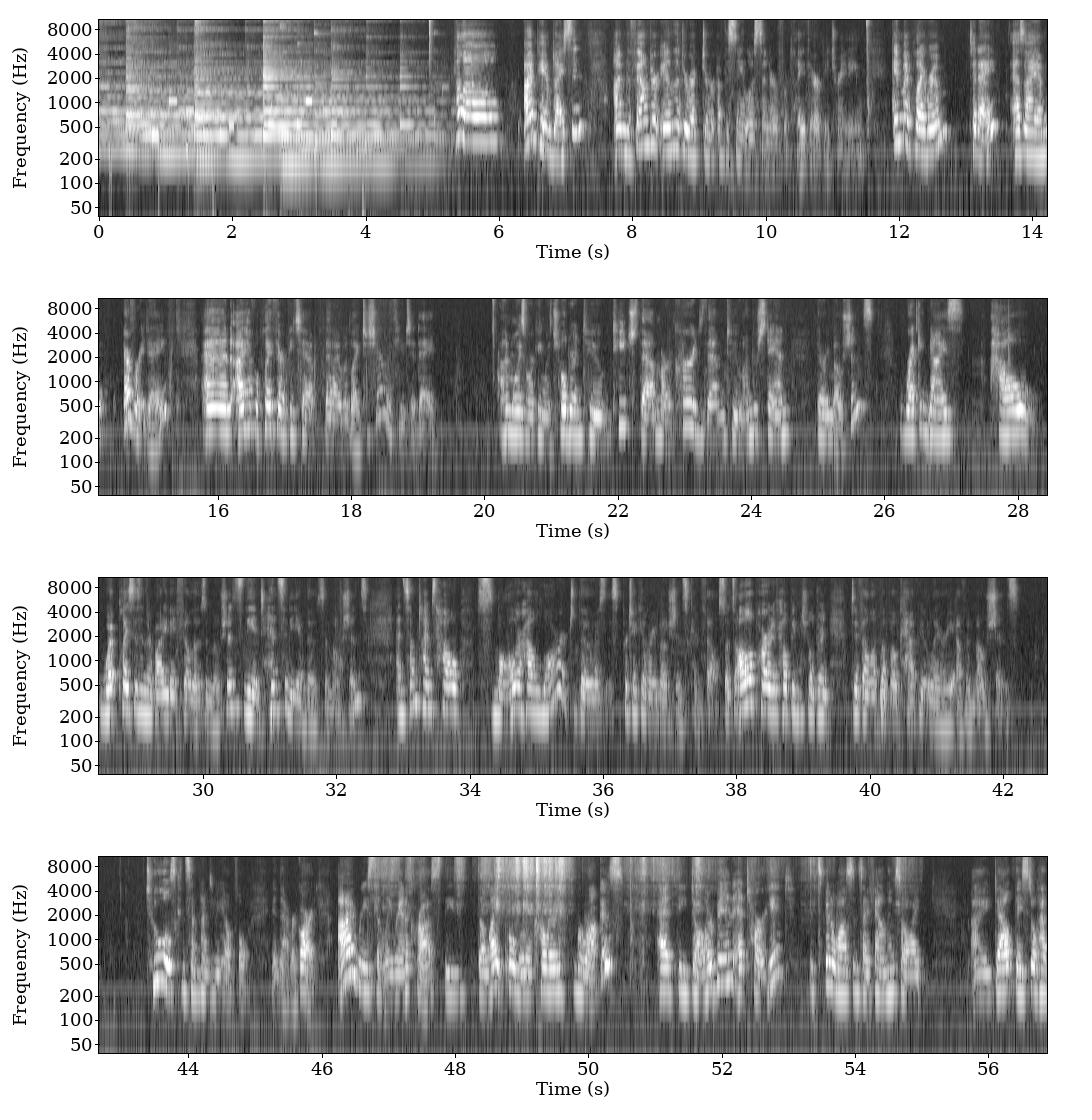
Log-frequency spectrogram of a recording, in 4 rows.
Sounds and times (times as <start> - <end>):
Speech: 5.4 - 19.3, 20.2 - 42.3, 43.4 - 55.0, 55.7 - 56.8.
